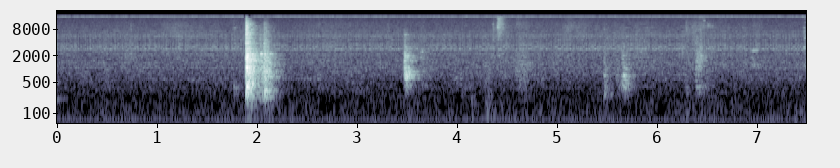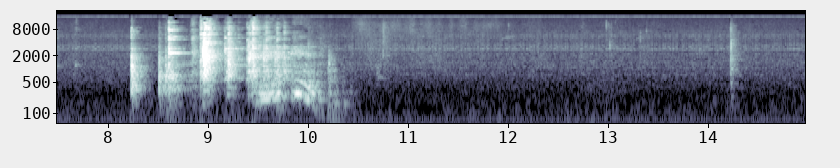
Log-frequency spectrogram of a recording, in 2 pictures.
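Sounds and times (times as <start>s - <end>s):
crockery and utensils clinking: 8.2s - 10.3s.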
